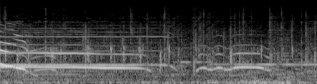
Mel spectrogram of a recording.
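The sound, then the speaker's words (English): A crowd in Aurora applauds and cheers steadily for a World War II veteran, with sharp whistles ringing above the dense clapping and a busy murmur of voices underneath. “Another round of applause for World War II veteran,”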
